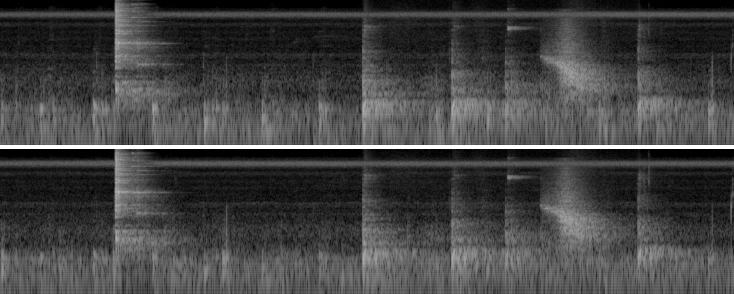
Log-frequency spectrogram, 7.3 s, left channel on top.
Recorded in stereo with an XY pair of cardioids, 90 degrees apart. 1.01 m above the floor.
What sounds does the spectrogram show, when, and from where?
1.1 s breaking glass: 25° right, 0.9 m
3.6 s a squeak: 10° left, 1.1 m
5.4 s a whoosh: 30° right, 1.8 m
